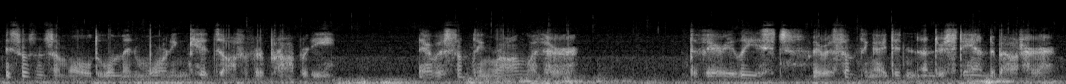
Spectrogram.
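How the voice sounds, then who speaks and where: A man narrating a scripted spooky story in the first person, in a hushed, deliberate, suspenseful manner. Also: mid-range voice, very animated, creaky, in a whisper, low-quality recording.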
